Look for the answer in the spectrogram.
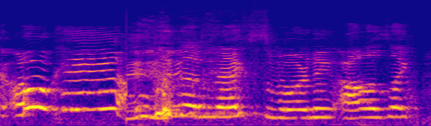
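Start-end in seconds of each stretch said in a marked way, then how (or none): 0.0-1.0 startled high okay; squeaky unsure okay; awkward high okay. Retold or imitated. Retold awkward response to hug.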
